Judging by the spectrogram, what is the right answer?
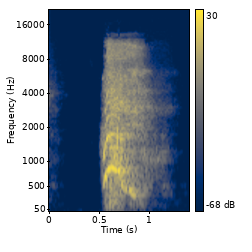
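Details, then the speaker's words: Single loud, sharp adult sneeze, a sudden explosive burst of air that fades quickly, described as a double sneeze that shook the house; sneeze. "Sorry. I got double barrel there. I could hear it from here as well. The whole house shook."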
